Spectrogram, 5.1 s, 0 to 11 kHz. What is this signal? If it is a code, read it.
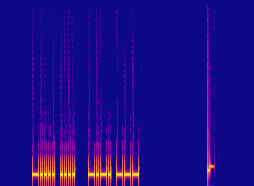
Morse code, heard as a keyed tone, about 30 wpm, 700 Hz. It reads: 6H CO
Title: Winter Field Day Exchanges Encore 30wpm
